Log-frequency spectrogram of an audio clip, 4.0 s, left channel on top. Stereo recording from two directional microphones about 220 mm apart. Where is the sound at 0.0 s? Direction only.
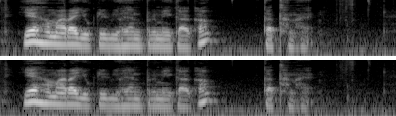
20° left (ahead or behind).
